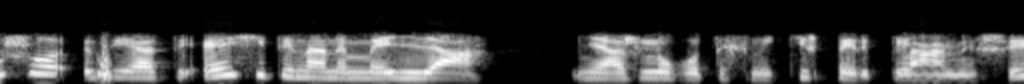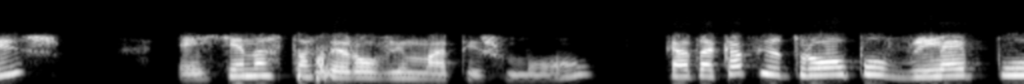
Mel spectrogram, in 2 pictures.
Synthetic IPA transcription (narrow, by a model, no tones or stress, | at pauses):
osoðiɐt̪iʔe̞çit̪inɐne̞me̞ʎɐ | mɲɐzlo̞ɣo̞t̪e̞xnicispe̞ɾiplɐnisis | e̞çie̞nɐst̪ɐθe̞ɾo̞vimɐt̪izmo̞ | kɐt̪ɐkɐpço̞t̪ɾo̞po̞vle̞pu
